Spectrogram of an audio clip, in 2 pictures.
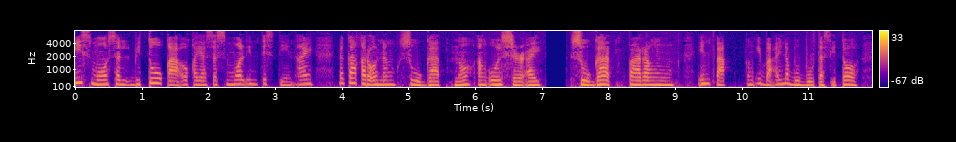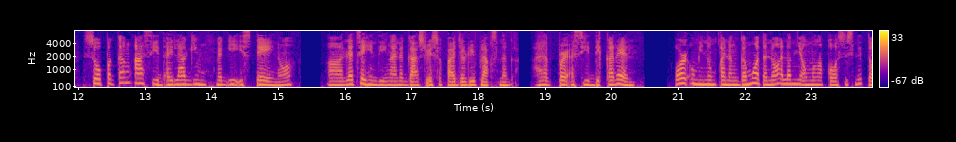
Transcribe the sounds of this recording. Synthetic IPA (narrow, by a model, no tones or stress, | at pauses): mismo̞sɐbɪt̪uːkɐʔo̞kɐjasɐsmolɪnt̪ɛst̪inɐjnɐɡ̚kaːkɐɾoʔo̞nɐŋsuːɡɐt̪̚no̞ʔɐŋʔolsɛɹʔɐj | suːɡɐt̪̚paːɾɐŋʔɪnfak̚t̪ʔɐŋʔɪbaʔɐjnɐbuːbuːt̪ɐsʔɪt̪o̞ | so̞pɐɡ̚kɐʔɐŋʔaːsɪd̪ɐjlaːɡɪŋnɐɡʔiːʔɪst̪ɛjno̞ | ʔaːlɛt̪sejhɪnd̪iːŋanɐɡ̚ast̪ɾosɐfad͡ʒɐlɹɪflaksnɐɡ | pɛɹʔɐsiːd̪ɪkːɐɾɛn | ʔoɹʔʊmɪnomkɐnɐŋɡɐmo̞t̪̚ɐno̞ʔɐlɐmɲo̞ʔɐŋmɐŋako̞ːsɛsnɪt̪o̞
